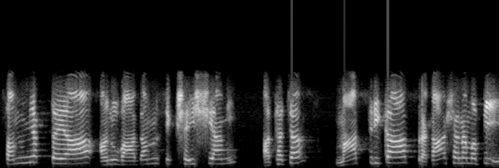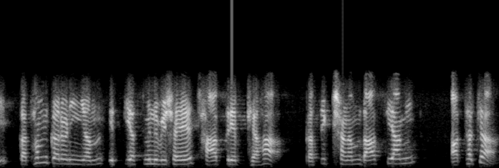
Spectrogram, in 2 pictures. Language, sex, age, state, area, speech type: Sanskrit, male, 30-45, Bihar, rural, conversation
